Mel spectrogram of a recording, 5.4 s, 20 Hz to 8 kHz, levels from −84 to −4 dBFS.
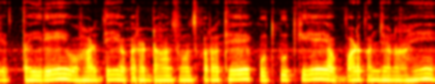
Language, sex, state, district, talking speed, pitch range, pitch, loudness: Chhattisgarhi, male, Chhattisgarh, Rajnandgaon, 175 wpm, 115-130 Hz, 120 Hz, -19 LUFS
